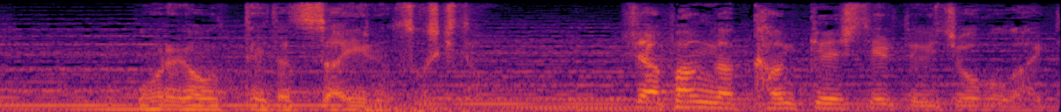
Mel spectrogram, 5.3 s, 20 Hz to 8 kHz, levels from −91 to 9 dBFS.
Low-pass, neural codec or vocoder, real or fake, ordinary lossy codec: 7.2 kHz; none; real; none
